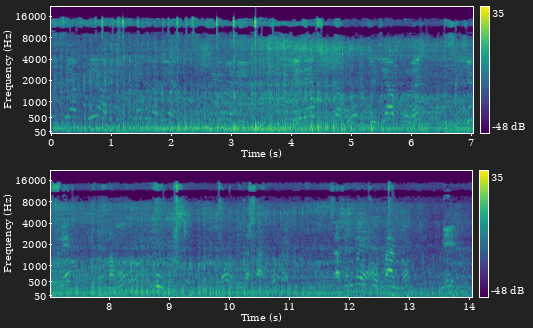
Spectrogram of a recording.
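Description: Several trials motorcycles idling together, a steady low engine note, with indistinct voices over them.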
